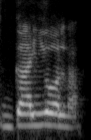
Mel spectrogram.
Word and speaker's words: gola: That is Gola. Guyola. Ga. No way that we can make it sound like J. It will always be G. No exceptions.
